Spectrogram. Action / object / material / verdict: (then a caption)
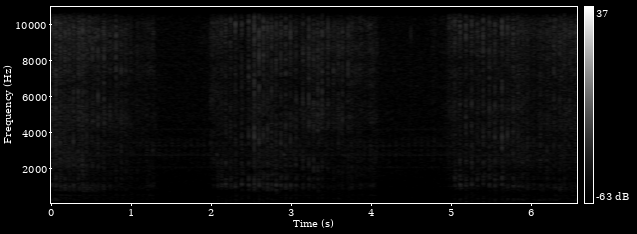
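scrape / ridged rubber flip-flop sole / rubber / none. Long nails scratch the serrated underside of a white ridged rubber flip-flop sole. Three bursts of quick, rasping strokes carry a bright, rattling texture over the ridges, with quieter pauses between them.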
